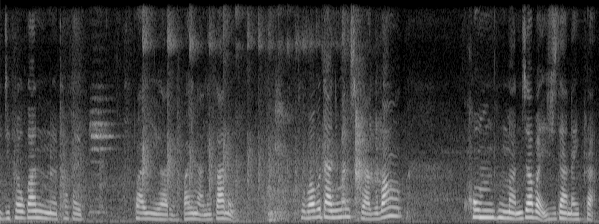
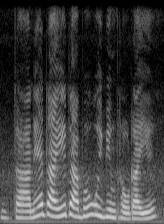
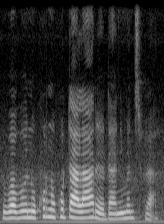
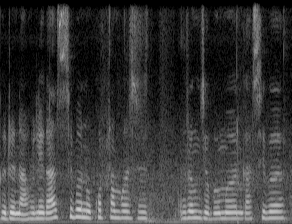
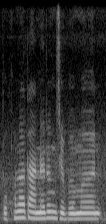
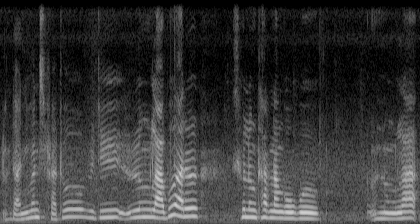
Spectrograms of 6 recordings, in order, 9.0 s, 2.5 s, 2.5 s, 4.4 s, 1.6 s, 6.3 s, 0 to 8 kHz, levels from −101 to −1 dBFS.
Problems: low volume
